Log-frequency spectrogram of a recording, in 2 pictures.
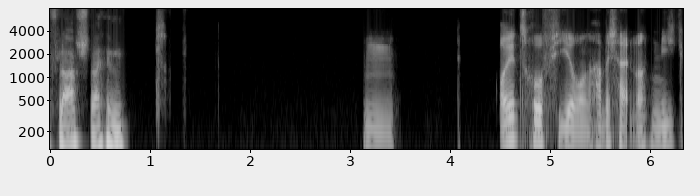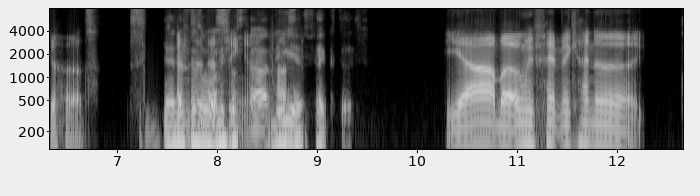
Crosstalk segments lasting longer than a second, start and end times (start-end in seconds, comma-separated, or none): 7.5-8.9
